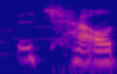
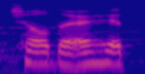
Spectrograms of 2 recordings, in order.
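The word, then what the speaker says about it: Childe: Child or childa, it's child. Believe it or not, it's actually pronounced child.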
